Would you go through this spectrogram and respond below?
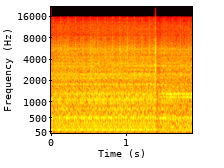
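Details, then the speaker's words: The 300 with coil packs being pulled one by one: uneven, lumpy, loping idle with one sharp snap, a dead cylinder; misfire. "doesn't sound great something's going on here this is this is ridiculous"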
